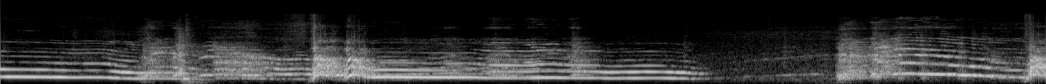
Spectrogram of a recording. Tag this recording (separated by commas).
dog howling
